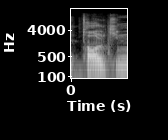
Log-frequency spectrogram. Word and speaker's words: Tolkien: temat powiem dla wszystkich nazwisko autora właśnie czyta się Tolkien nie Tolkien bo to jest najczęściej popełniany błąd Tak Tolkien mi ostatnio nawet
